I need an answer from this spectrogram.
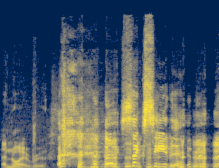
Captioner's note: laughter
